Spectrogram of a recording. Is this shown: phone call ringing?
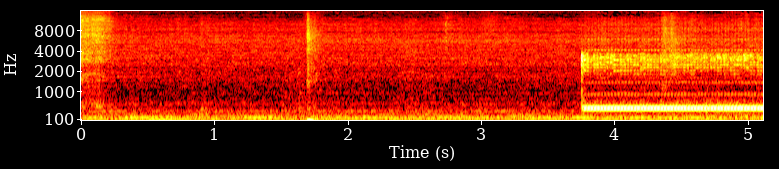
yes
